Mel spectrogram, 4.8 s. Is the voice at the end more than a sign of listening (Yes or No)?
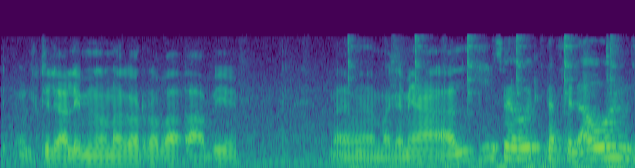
Yes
